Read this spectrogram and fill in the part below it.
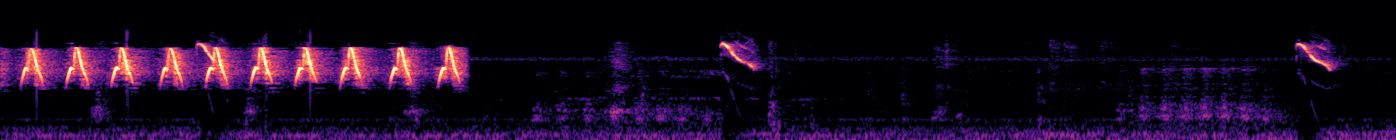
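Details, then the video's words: A small prinia gives a loud, rapid run of about ten sharp, high notes, then two single down-slurred chips after pauses. "ciblek kecil tapi suara menggelegar"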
